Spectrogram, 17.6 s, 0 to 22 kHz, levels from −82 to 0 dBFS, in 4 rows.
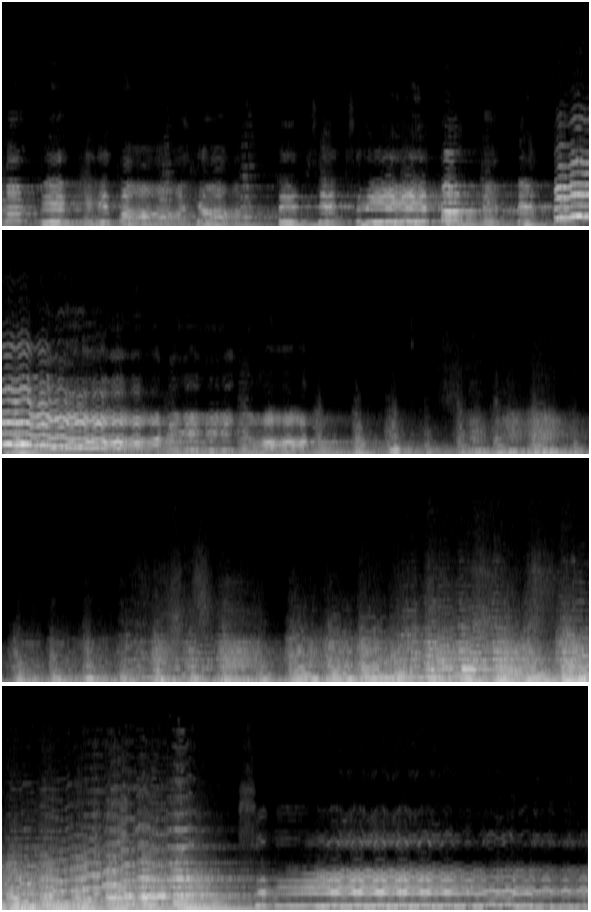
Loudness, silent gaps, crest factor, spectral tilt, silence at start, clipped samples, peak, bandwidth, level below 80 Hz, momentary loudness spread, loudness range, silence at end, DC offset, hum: -24 LUFS; none; 18 dB; -4.5 dB/octave; 0 s; under 0.1%; -6 dBFS; 14.5 kHz; -44 dBFS; 16 LU; 13 LU; 0 s; under 0.1%; none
